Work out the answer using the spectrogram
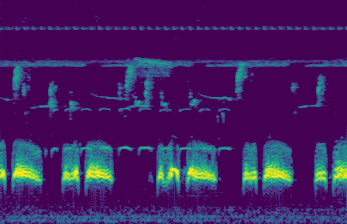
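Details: Spotted dove cooing as a trapping lure: steady, low, rounded coo notes in quick pairs and triplets, almost continuous, with faint high chirps from other birds in the background.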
